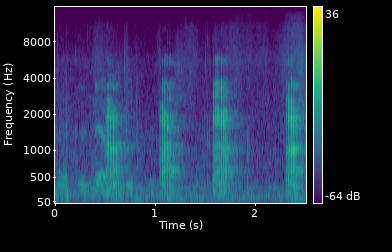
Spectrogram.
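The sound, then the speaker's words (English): A pig on a farm grunts four times in short, evenly spaced bursts, each a rough nasal oink, with a faint background hum between calls. “Good morning, Mr. Pig. Yeah, we've got some pigs here.”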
